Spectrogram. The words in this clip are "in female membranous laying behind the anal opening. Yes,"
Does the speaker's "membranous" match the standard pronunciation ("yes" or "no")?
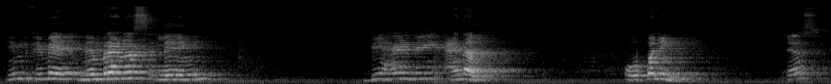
yes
